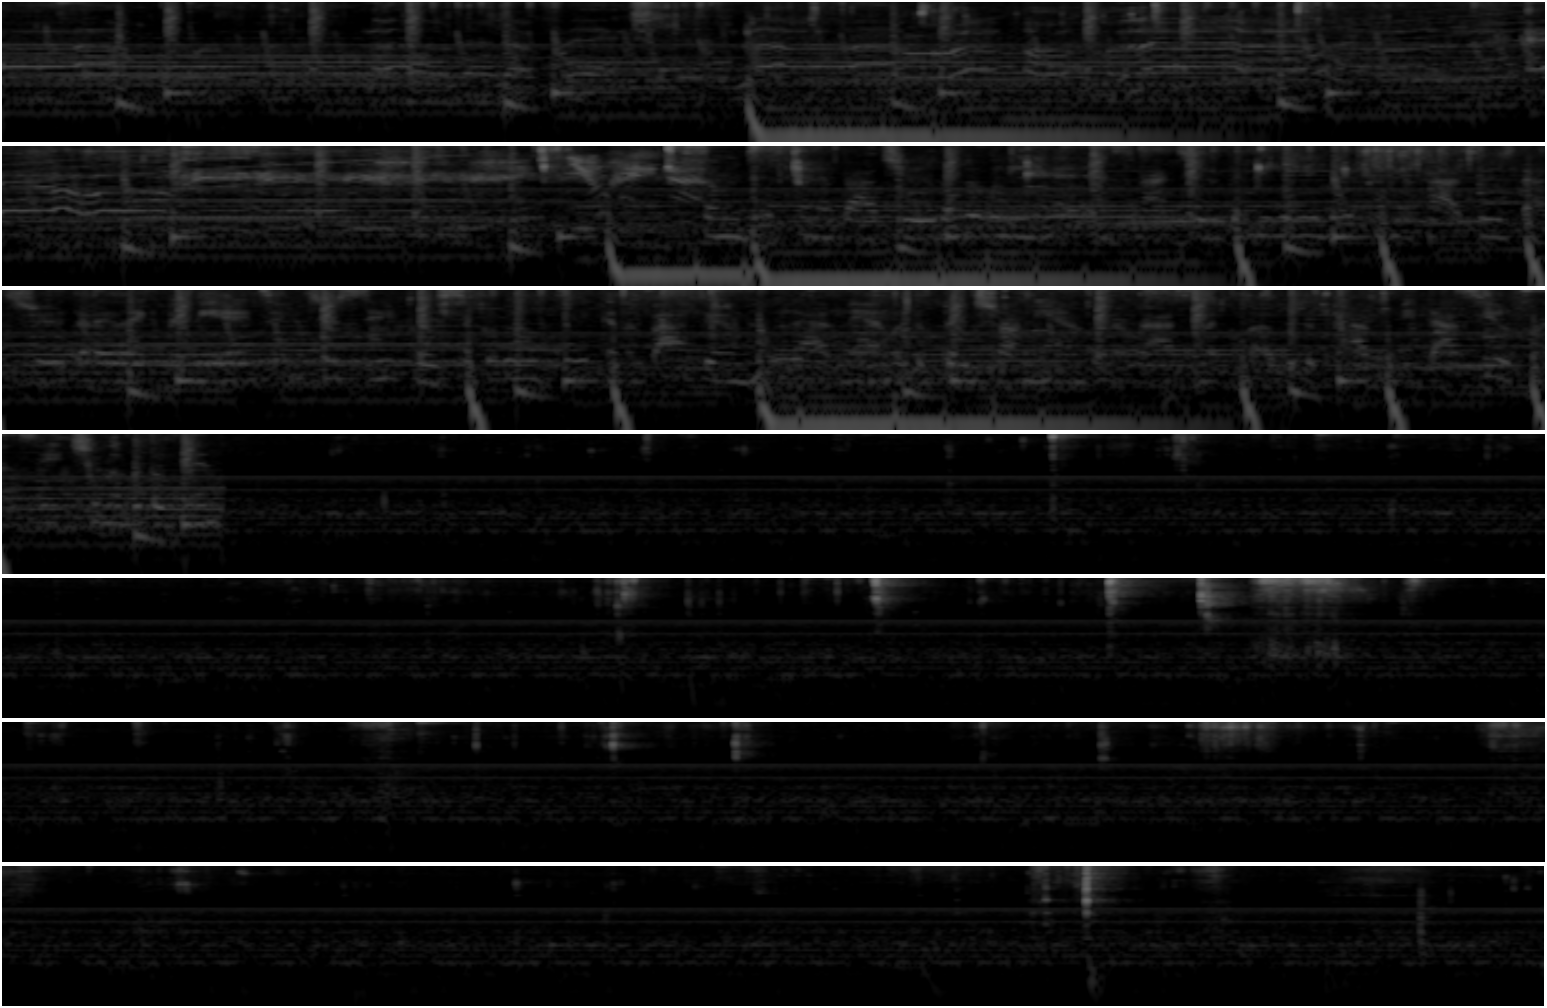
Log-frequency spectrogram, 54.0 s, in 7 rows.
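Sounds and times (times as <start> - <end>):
food crunching: 0.0 - 23.1, 24.7 - 52.6, 53.3 - 54.0
faint steady hum: 0.0 - 54.0
person biting and chewing: 24.8 - 30.8, 32.3 - 38.0, 43.4 - 52.4.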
